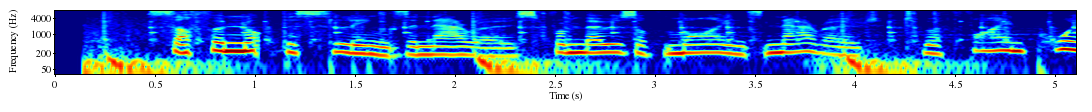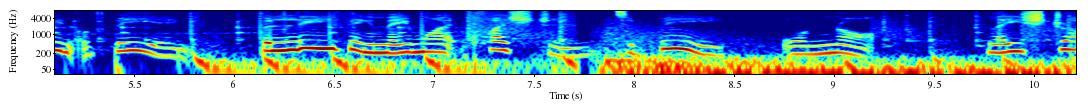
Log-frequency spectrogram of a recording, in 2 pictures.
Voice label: Commercial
